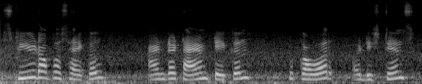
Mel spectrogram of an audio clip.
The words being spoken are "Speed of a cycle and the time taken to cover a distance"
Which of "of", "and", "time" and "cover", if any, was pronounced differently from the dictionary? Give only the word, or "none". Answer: of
